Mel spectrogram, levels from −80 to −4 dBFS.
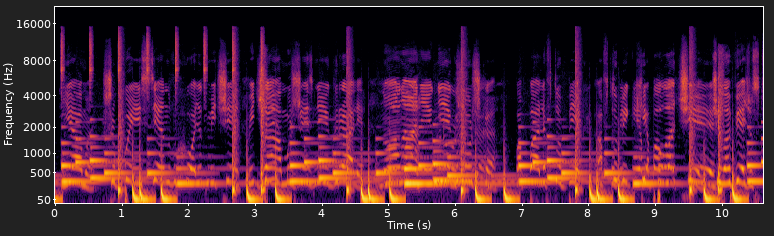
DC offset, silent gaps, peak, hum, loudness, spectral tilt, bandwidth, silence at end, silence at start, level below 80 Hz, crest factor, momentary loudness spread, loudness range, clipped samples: under 0.1%; none; -4 dBFS; none; -20 LUFS; -5.5 dB/octave; 15.5 kHz; 0 s; 0 s; -24 dBFS; 14 dB; 4 LU; 2 LU; under 0.1%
